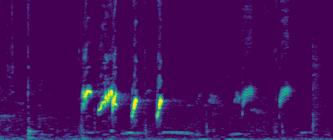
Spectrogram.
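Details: Male red-whiskered bulbul roused by a female sings a fast burst of four bright whistled notes followed by two softer, thinner whistles, 'sổ bọng' and 'ché' style singing.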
